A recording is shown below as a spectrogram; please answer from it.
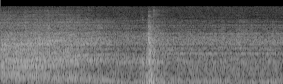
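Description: Filament dryer's fan running with a steady whoosh, and a single sharp click about a second in as the dryer chamber's hinged plastic lid is shut.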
